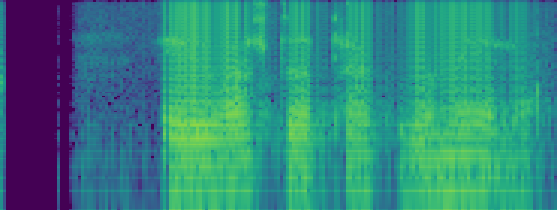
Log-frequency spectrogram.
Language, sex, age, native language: Icelandic, female, 11, Icelandic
